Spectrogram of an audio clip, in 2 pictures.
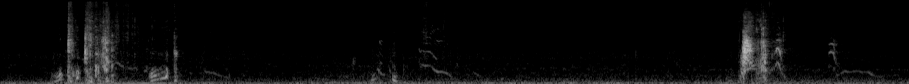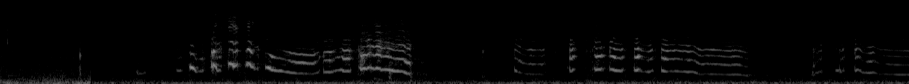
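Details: A red fox from a local fox family gives sharp bursts, then a run of high, wavering whines that bend downward in pitch, during gekkering, arguing and noisy interactions.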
